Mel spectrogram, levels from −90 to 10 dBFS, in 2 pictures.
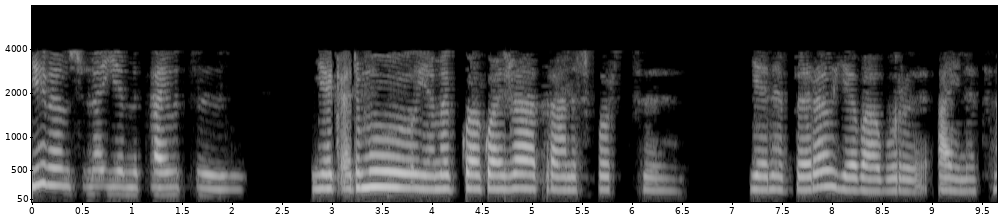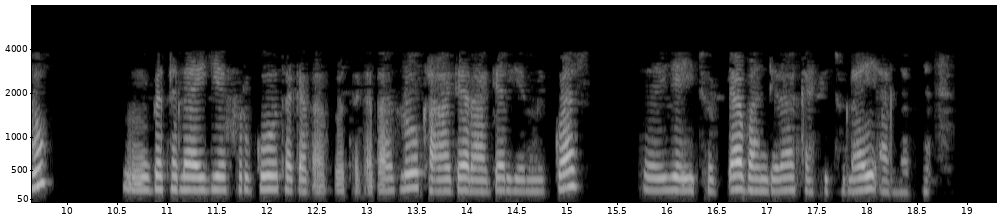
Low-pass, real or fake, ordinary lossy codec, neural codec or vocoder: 7.2 kHz; real; AAC, 16 kbps; none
